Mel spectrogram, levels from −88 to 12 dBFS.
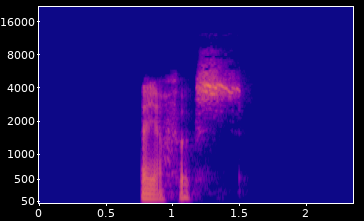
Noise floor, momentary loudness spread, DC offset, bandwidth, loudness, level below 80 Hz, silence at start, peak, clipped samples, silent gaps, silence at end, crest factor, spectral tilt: under -90 dBFS; 12 LU; under 0.1%; 13 kHz; -27 LUFS; -76 dBFS; 0.75 s; -8 dBFS; under 0.1%; none; 0.85 s; 24 dB; -3.5 dB/octave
